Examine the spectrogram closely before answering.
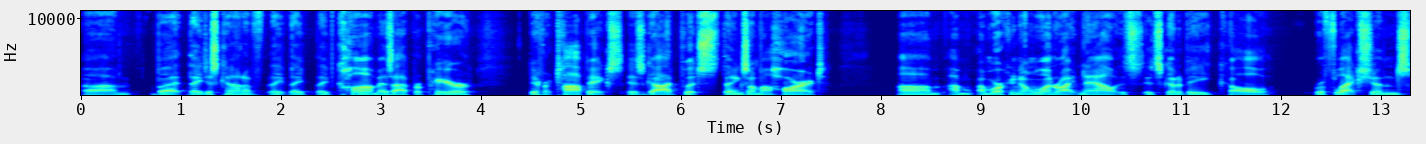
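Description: Here is a man with an Alabama accent and fairly even intonation. The recording is very clean with a silent background. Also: medium pitch for a man, fairly slow pace. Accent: Southern US (Alabama). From US South, Birmingham, Alabama. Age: 60s. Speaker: ministry director and counselor to businessmen. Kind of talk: interview, telling life story. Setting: studio.

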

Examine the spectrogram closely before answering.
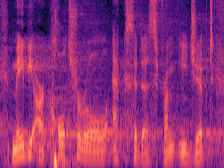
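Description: A man in an American accent, lively intonation and noticeable background noise. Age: 30s. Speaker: preacher. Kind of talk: sermon. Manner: conversational.

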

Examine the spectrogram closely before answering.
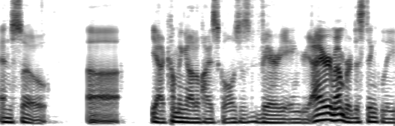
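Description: A man's ordinary speaking voice with an American accent, fairly low pitch, ordinary pitch variation and a fairly quick pace, against a quiet background. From Texas, Fort Worth. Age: 20s. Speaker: youth ministry worker. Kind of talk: interview testimony.

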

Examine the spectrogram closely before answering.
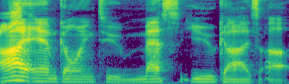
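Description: Using a put-on character voice, a man speaks at a very slow pace. His pitch sits fairly low. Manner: threatening.

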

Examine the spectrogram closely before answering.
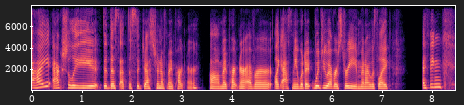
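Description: In a very clean recording with a silent background, a woman with a plain, everyday voice speaks at medium pitch and a moderate pace, with ordinary pitch variation. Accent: American. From United States. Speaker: variety streamer. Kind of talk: casual chat.

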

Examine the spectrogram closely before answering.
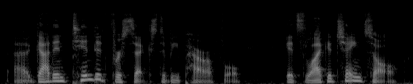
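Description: Vocal fry runs through this man's voice. The recording is very clean, with a silent background. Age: 50s. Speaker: pastor. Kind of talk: casual chat.

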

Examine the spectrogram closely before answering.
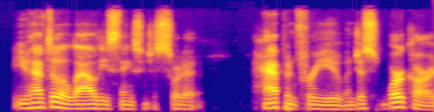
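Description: An ordinary speaking voice with an American accent moves at a moderate pace with ordinary pitch variation, in a dry, close sound with no echo over a quiet background. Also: man. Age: 30s. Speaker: stand-up comedian. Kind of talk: casual interview conversation.

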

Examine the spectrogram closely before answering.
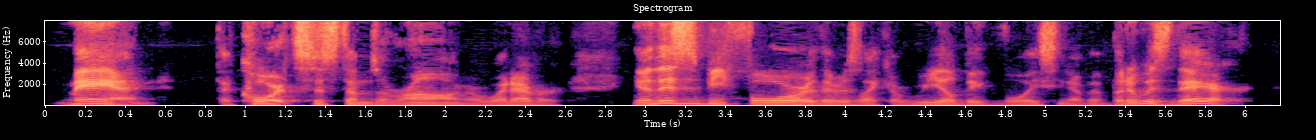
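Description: Over a silent background in a very clean recording, a man talks at a fairly quick pace and medium pitch, his intonation lively, his loudness swinging widely and his voice somewhat breathy. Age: 40s. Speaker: men's development coach. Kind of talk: casual interview.

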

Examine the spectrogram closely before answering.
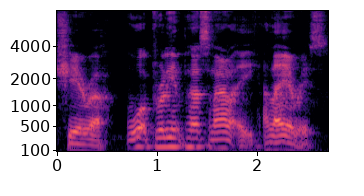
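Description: A man talking at a fairly quick pace. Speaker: football pundit. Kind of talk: casual chat. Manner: talkative.

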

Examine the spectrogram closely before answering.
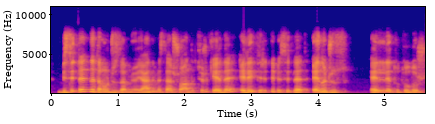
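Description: A man has an unremarkable speaking voice. He talks at a moderate pace with lively intonation. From Turkey, Izmir. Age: 40s. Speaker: software entrepreneur and cycling advocate. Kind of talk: interview.

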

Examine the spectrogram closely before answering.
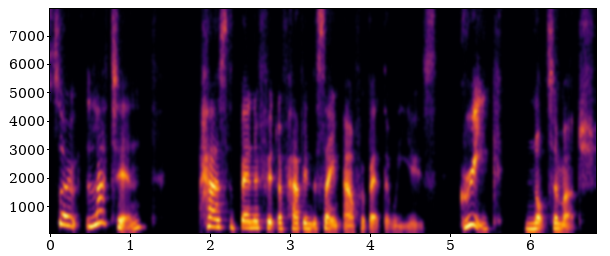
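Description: With a British accent, a woman speaks at a high pitch and a fairly slow pace, her pitch swinging very widely. The background is quiet. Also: big swings in loudness. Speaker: podcast host and home educator. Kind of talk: casual interview.

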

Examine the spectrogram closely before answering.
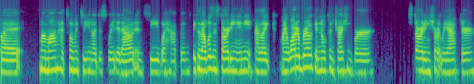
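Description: A woman's medium-pitched voice in a flat monotone at a moderate pace. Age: 30s. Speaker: mother sharing birth stories. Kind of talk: interview, personal storytelling. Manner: hesitant, many fillers.

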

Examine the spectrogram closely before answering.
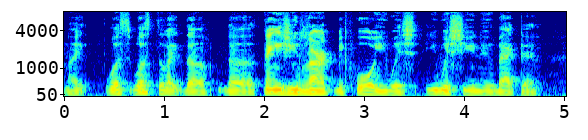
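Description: Using an unremarkable speaking voice, a man talks at a fairly low pitch that varies normally. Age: 40s. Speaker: podcast host. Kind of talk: casual chat.

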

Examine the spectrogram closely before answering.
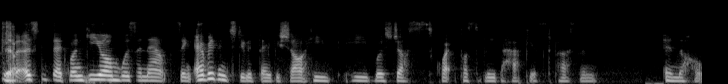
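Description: A woman rushes along at a very fast pace. Her pitch is fairly low, with ordinary variation. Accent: English. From England. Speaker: podcast host, royal news editor. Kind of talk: casual chat.

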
